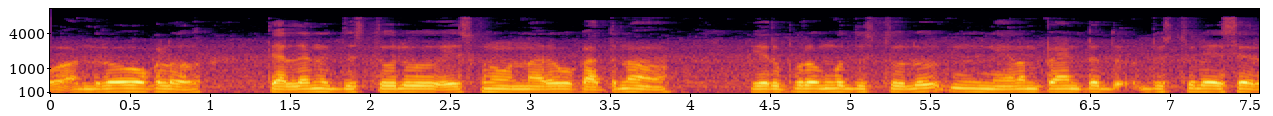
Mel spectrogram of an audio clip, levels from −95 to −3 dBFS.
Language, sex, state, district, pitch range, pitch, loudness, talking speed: Telugu, male, Telangana, Hyderabad, 110-120 Hz, 115 Hz, -15 LUFS, 110 wpm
